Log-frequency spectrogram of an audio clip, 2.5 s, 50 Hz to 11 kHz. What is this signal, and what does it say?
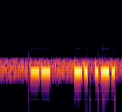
Morse code, heard as a keyed tone, about 23 wpm, 410 Hz. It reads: M NR
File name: contests / ss-cw-k5tr-op-n5rz -1000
